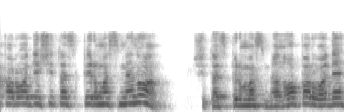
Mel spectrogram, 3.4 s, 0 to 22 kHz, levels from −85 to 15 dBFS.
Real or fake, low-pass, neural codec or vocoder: real; 7.2 kHz; none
